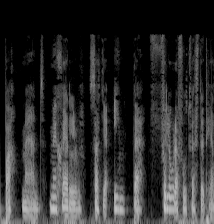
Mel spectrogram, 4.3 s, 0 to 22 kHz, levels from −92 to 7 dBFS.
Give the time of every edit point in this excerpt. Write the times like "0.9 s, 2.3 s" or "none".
0.9 s, 1.7 s, 2.9 s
